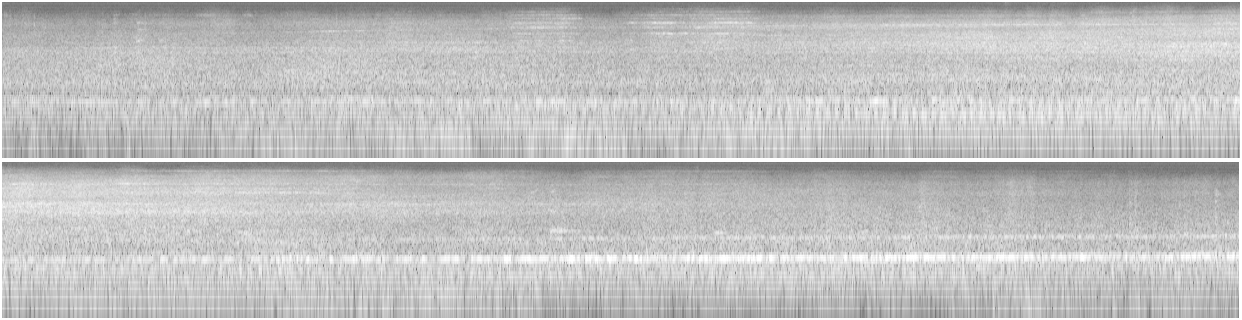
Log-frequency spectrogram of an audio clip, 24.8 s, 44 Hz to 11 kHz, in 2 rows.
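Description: Class 56 diesel locomotive, its Ruston-Paxman 16-cylinder engine working as it hauls a loaded cement tank train past, loudest about halfway through. The tank wagons then roll by with a steady wheel rumble and a ringing tone that grows louder near the end.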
